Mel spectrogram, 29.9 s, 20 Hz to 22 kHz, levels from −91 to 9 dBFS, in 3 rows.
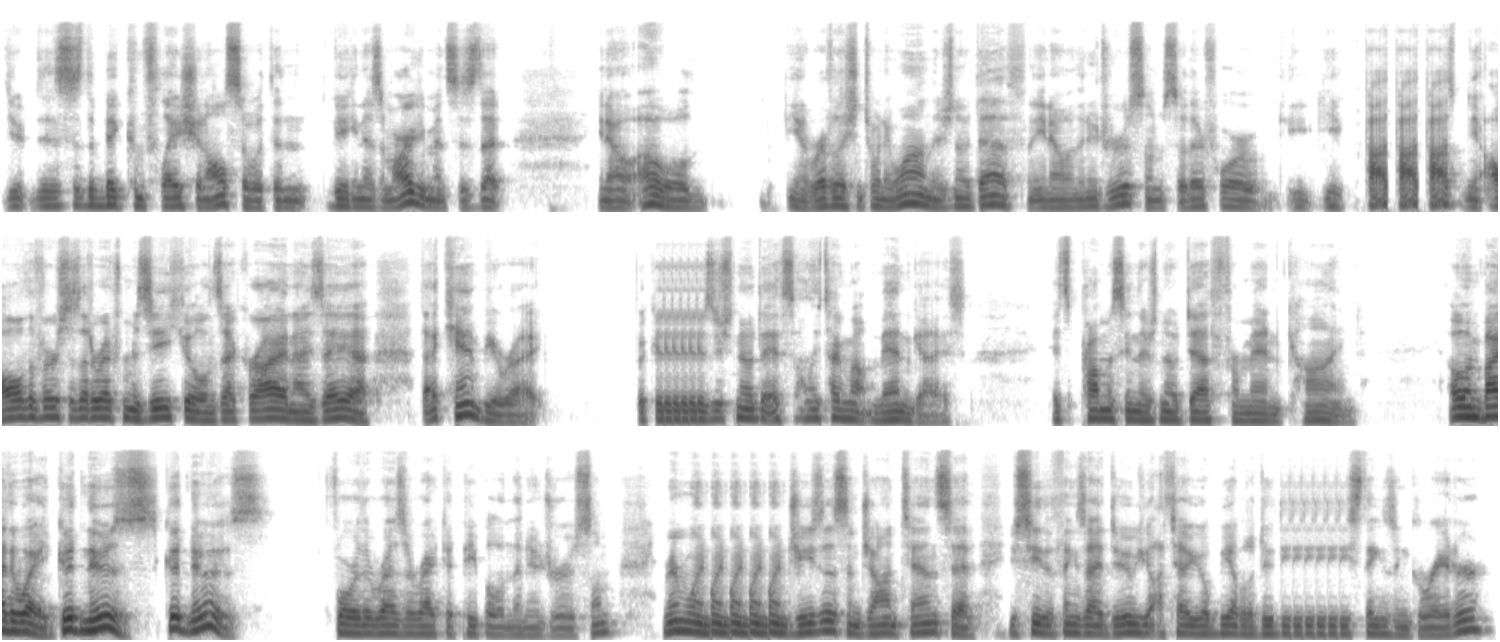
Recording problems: audio stuttering; 4 times, first at 9 s

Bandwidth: 15 kHz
